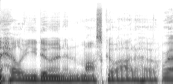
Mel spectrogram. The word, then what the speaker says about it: Moscow: you have to pronounce Moscow, not Moscow. They take exception of that. So, you have to think Costco. So, Moscow.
